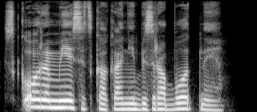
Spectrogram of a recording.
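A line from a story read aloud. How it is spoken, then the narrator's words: Sighing boy. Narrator (Russian): вздохнул мальчишка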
